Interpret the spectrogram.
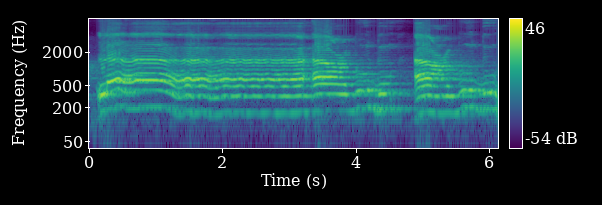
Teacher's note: kalau kurang fokus bisa jadi bacanya la a'budu dengan mengganti ain dengan hamzah. Nah, ini kurang tepat.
